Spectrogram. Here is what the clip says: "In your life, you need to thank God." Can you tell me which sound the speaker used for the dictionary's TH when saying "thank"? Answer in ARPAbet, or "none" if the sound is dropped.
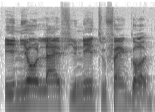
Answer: F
